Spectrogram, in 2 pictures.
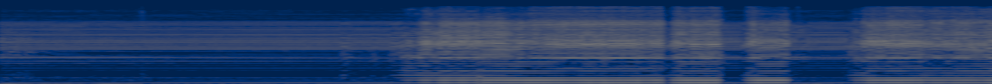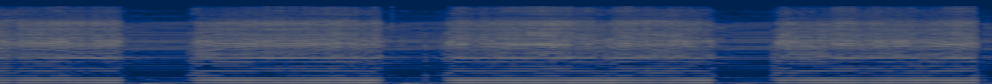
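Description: Mast pen-style rotary tattoo machine running with a steady electric buzz. From about two seconds in it gets louder and rougher in stretches of about a second, with short breaks between them, as the thin-liner needle is worked into cased leather stroke by stroke to write script.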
